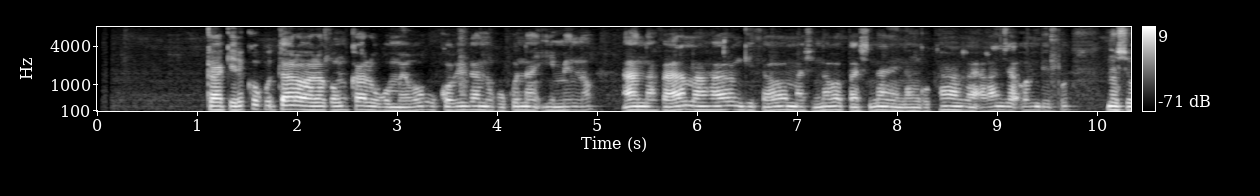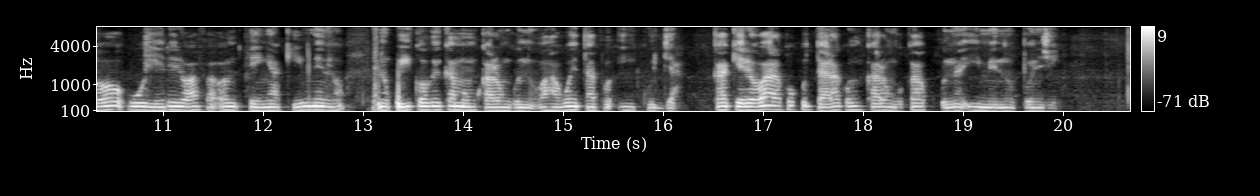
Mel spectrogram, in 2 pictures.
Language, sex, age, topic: Oshiwambo, male, 18-24, agriculture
